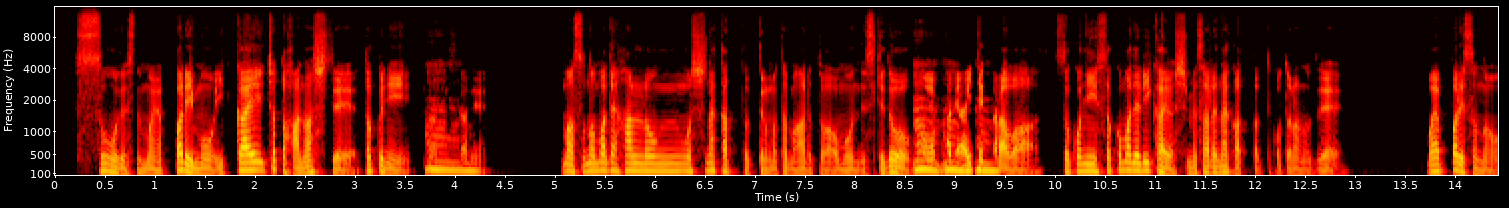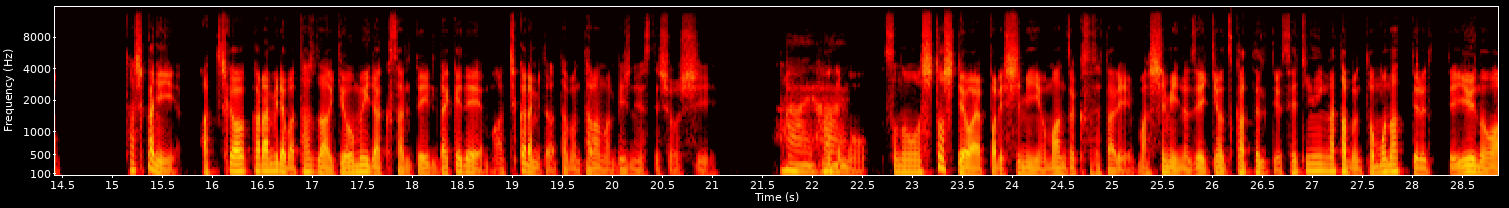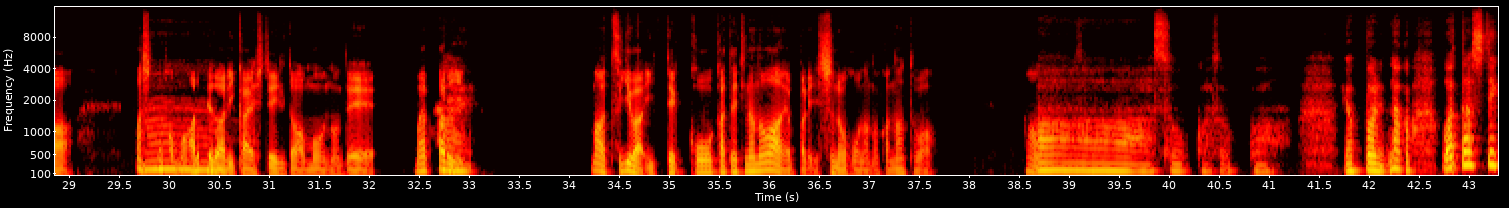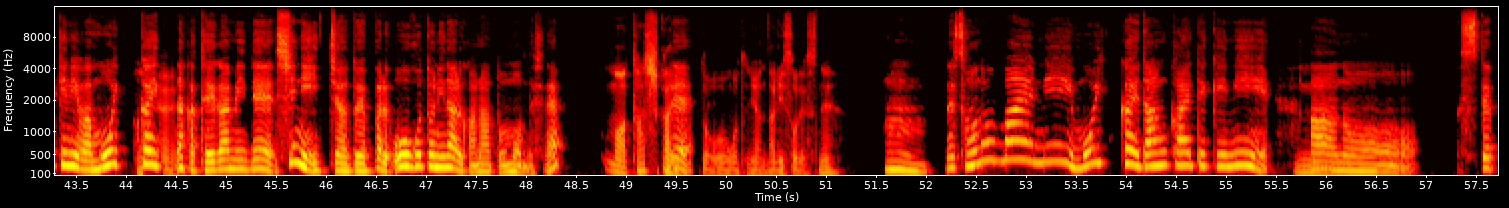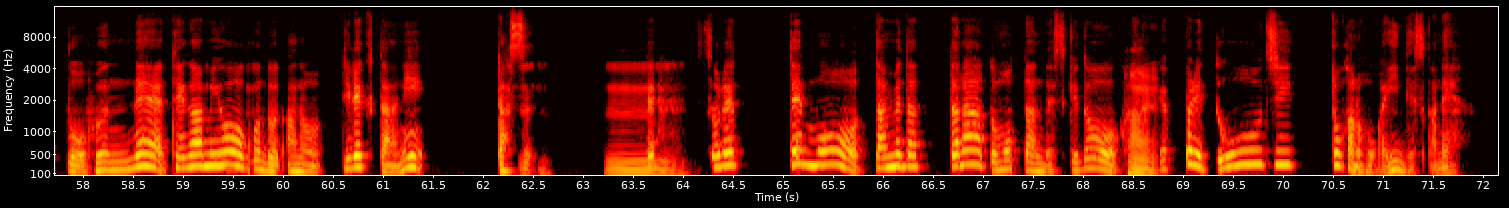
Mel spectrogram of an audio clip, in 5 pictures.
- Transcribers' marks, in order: none
- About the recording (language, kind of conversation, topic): Japanese, advice, 反論すべきか、それとも手放すべきかをどう判断すればよいですか？
- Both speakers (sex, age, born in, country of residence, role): female, 45-49, Japan, United States, user; male, 20-24, Japan, Japan, advisor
